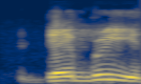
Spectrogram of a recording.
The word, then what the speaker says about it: debris: so answer is g debris the letter s is silent part of speech noun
